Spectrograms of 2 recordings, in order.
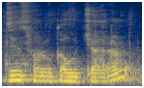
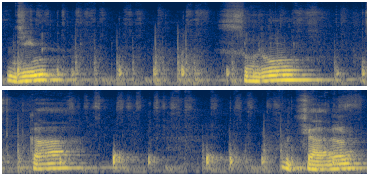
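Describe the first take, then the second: First: Said in the usual way. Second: One word at a time, long pauses; dictation. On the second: Shown as a demonstration. Teacher dictating to the class, each word set apart.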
